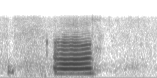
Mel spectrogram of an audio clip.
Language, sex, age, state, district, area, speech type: Santali, female, 18-30, West Bengal, Uttar Dinajpur, rural, conversation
